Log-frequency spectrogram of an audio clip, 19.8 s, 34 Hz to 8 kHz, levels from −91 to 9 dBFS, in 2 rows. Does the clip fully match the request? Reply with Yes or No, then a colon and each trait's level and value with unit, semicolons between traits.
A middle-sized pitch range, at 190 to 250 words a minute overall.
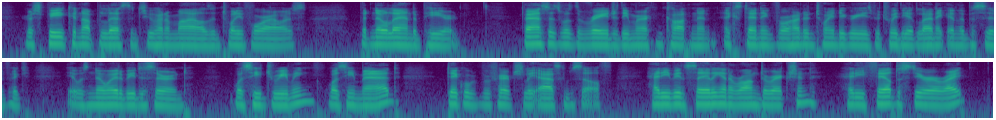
No: narrow, 1.5 semitones; fast, 205 wpm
